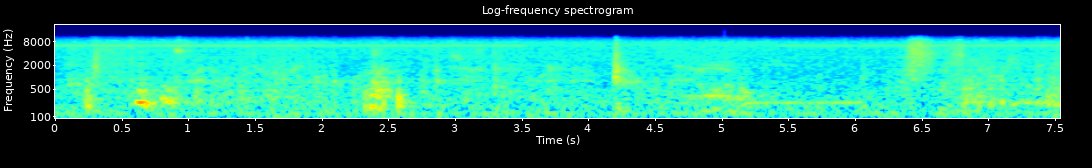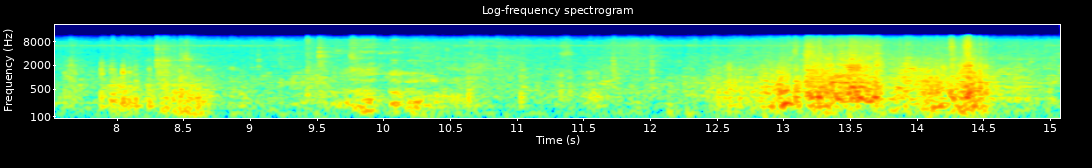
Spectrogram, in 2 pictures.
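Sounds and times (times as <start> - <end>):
handling noise on microphone: 10.6 - 15.0.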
